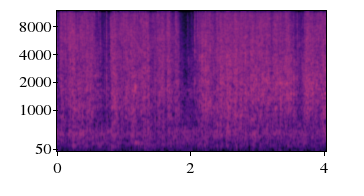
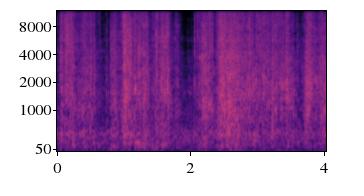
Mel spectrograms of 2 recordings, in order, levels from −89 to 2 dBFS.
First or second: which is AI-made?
second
